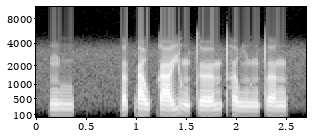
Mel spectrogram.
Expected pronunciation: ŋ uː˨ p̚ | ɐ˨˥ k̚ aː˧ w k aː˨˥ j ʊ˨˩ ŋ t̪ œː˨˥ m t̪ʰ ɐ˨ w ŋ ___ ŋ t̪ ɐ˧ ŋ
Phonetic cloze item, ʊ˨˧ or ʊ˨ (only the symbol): ʊ˨˧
